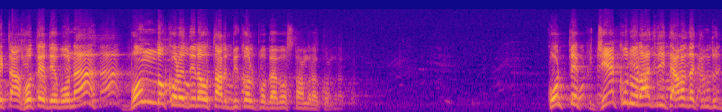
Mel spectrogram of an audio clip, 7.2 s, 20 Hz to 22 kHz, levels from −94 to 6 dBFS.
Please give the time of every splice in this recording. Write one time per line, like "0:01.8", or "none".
none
